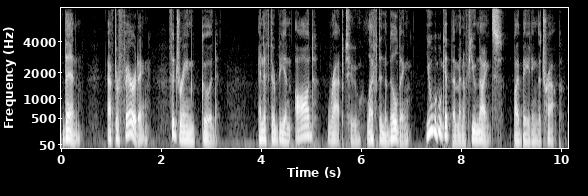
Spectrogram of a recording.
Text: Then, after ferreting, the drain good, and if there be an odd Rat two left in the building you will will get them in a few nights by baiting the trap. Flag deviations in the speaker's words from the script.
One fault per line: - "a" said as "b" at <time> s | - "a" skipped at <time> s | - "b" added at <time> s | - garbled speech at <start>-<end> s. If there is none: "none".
none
